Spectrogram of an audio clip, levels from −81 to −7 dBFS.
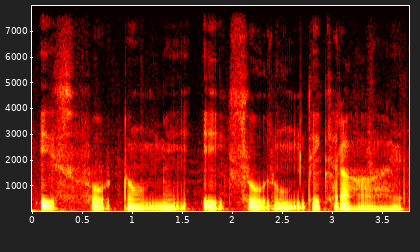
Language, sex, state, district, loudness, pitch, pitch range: Hindi, male, Madhya Pradesh, Bhopal, -18 LUFS, 95 Hz, 90-100 Hz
